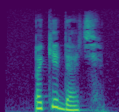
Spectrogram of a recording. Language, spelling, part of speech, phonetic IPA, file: Russian, покидать, verb, [pəkʲɪˈdatʲ], Ru-покидать.ogg
- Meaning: 1. to leave, to quit, to forsake 2. to abandon, to desert 3. to throw, to cast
